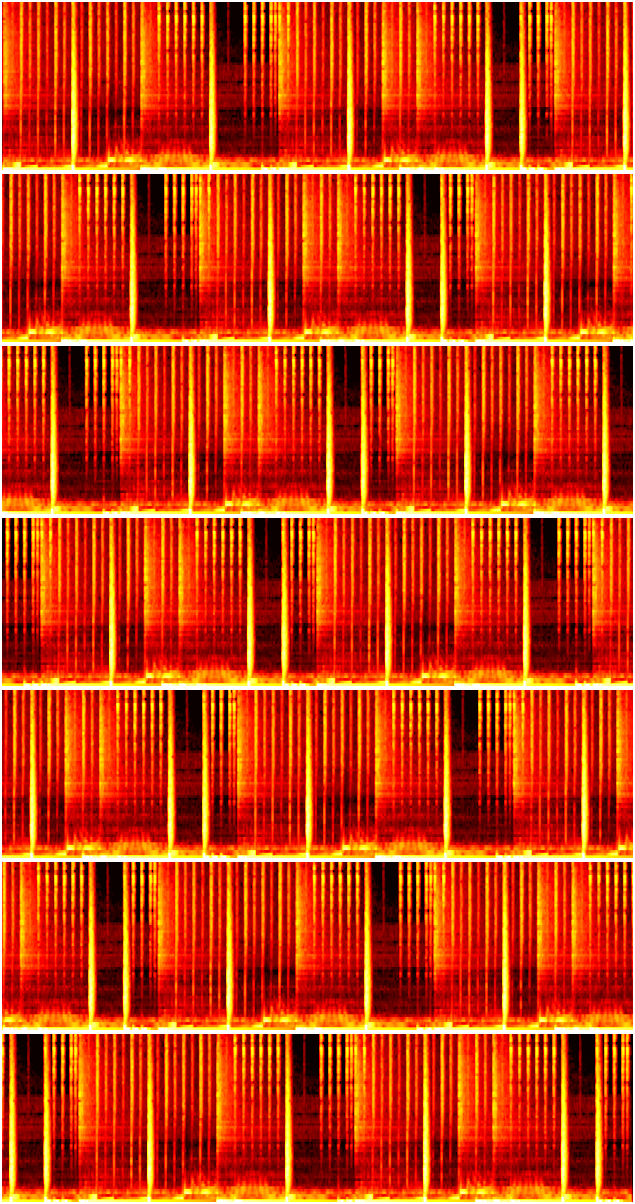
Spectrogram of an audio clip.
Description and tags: Sparkling ending
Sparkling elements from ASR-X-PRO Soundbank, loopable
kick, streophonic, ASRX, sparkling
